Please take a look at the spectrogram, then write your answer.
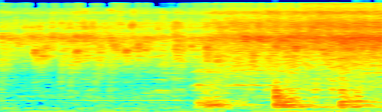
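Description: Onion sautéing in a frying pan for ginisang sayote, a steady loud sizzle with a bright hiss that swells as the onion goes in, close up and with no voices.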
